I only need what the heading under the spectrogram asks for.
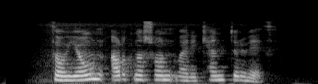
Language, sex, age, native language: Icelandic, female, 30-39, Icelandic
